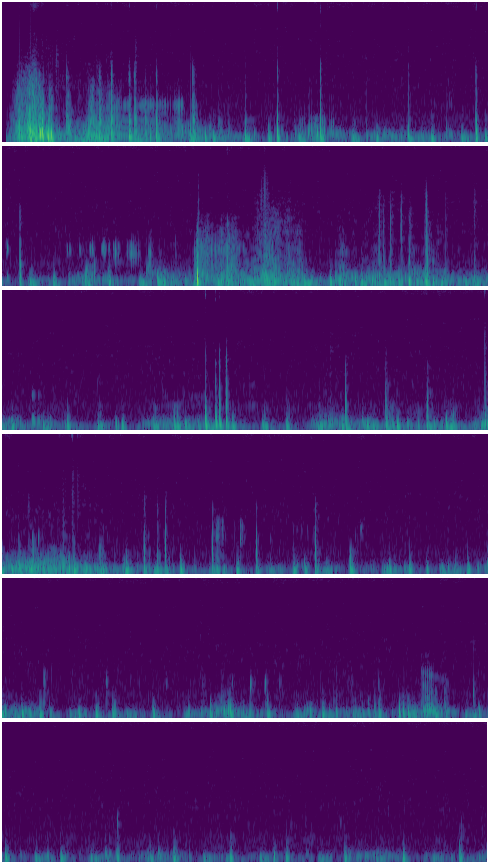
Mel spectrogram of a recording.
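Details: Recording of own heartbeat with stomach growling along with it: low, quick thumping heartbeat mixed with gurgling, rumbling stomach noises; fast heartbeat with bowel sounds.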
